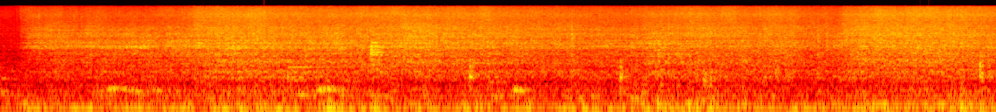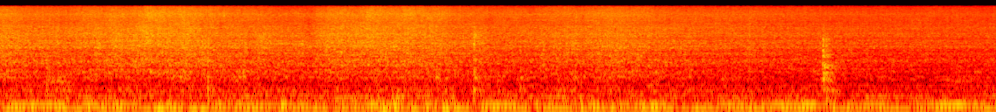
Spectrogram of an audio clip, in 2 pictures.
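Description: Diced tomatoes hitting hot oil in a wok, bursting into a loud, steady sizzle as they stir-fry with shallots, onion, garlic and ginger. A single sharp knock sounds near the end.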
